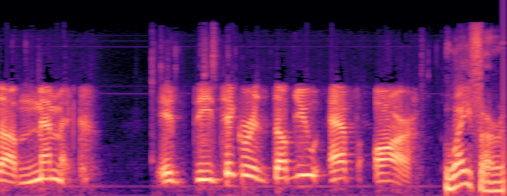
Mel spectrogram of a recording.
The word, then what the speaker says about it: MEMC: MEMIC. MEMC. Yeah, Memic. Okay, I always wondered how you pronounced it.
